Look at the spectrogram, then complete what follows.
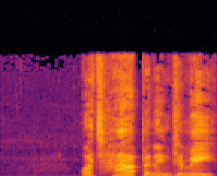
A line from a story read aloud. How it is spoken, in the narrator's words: cried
